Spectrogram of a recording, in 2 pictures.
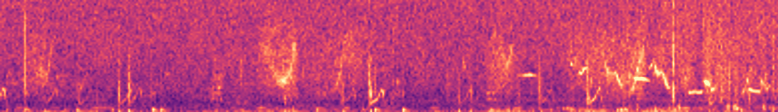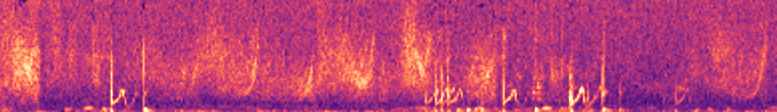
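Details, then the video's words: Greater sage-grouse strutting on a lek give low, bubbling pops and gulps from their air sacs, overlapping steadily, while other birds add faint higher chirps and whistles. "Sage grouse strutting / Токование полынного тетерева"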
